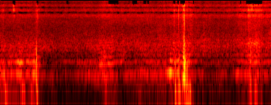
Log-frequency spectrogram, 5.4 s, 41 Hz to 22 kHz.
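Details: Honey bee colony on an Australian Hive IQ hive opened in mid-autumn 2023 to add a box; a soft steady hum beneath scattered bangs and scraping clicks, with a louder buzzing burst near the middle.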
